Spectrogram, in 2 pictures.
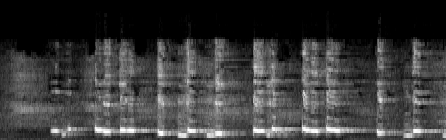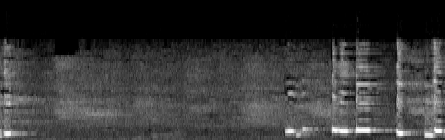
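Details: Vigorous ropel-style song of a straw-headed bulbul: a long run of loud, fluty, tumbling warbled notes for about four seconds, then near silence with a soft hum, before another bright bubbling phrase starts.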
